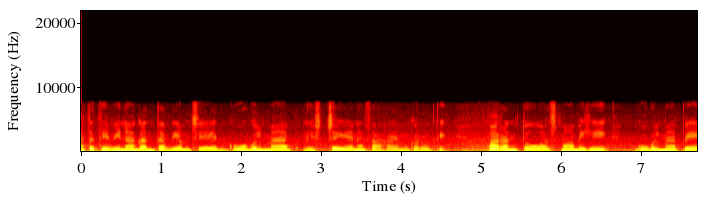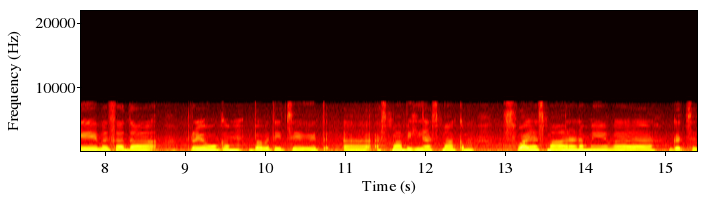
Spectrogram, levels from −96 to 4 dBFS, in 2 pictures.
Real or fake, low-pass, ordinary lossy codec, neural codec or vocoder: real; none; none; none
